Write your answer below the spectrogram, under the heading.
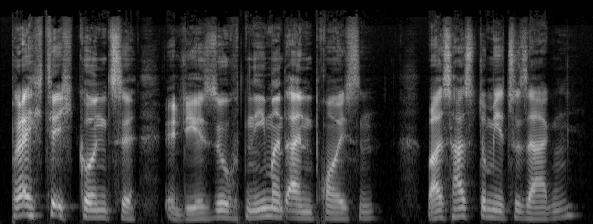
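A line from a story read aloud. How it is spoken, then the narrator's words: Amused, laughing. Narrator (German): stieß er ein helles Lachen aus und sagte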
